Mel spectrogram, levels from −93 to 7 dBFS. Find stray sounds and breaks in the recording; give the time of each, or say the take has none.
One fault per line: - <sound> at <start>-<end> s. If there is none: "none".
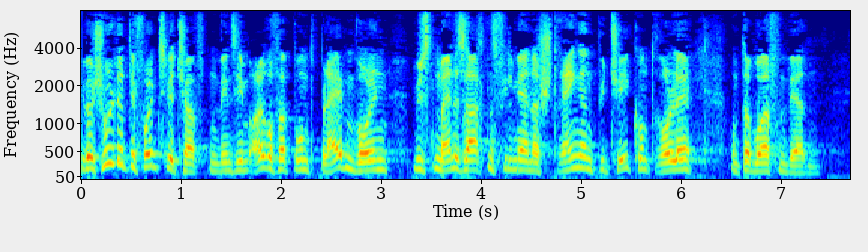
none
